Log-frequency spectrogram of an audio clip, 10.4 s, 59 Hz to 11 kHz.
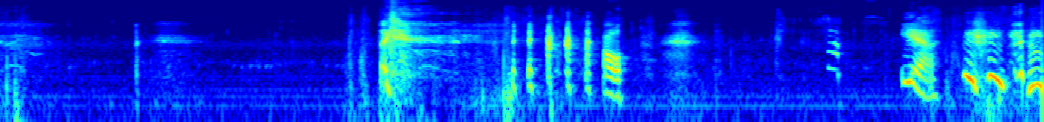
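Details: Indoor Siberian Husky with an Alaskan grey wolf father, active at 5:30am; a harsh burst, then a quick series of short clipped yips, and finally several wavering, up-and-down harmonic howling whines.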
